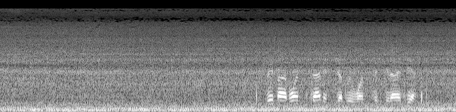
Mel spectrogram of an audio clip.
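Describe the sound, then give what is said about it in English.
Trucks drive along a road down below, heard from a grassy field, a steady low engine rumble. Near the end, brief muffled voices rise faintly over the traffic noise. “And I'm going to go ahead and turn the phone towards the trucks down there.”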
